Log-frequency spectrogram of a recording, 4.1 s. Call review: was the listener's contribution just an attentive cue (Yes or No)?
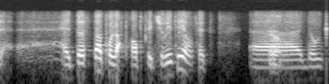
Yes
